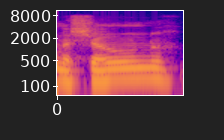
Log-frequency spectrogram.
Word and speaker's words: Michon: Uh, we have the San Michonne Silver Saints. I guess that's how you, huh? San Michelle. Like, Michael, it's it's M I C H O N. Oh, San Michonne.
